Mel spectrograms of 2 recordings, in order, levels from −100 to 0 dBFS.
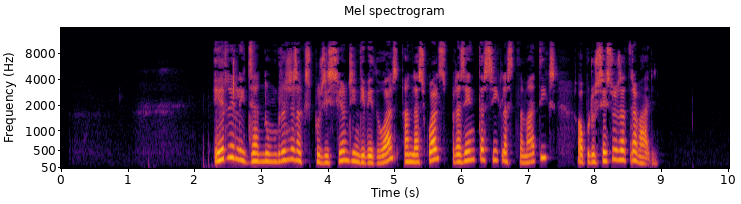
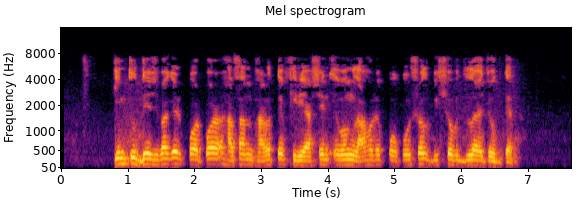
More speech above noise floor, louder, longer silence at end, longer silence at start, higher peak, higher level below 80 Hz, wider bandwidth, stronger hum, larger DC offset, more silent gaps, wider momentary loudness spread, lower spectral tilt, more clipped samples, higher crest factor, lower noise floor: first, 60 dB vs 55 dB; second, -25 LUFS vs -15 LUFS; first, 1.1 s vs 0.8 s; first, 2.3 s vs 0.8 s; second, -6 dBFS vs 0 dBFS; second, -78 dBFS vs -54 dBFS; first, 11.5 kHz vs 7.6 kHz; neither; neither; neither; about the same, 7 LU vs 7 LU; about the same, -5 dB/octave vs -6 dB/octave; neither; first, 20 dB vs 14 dB; first, -85 dBFS vs -70 dBFS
